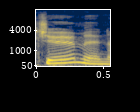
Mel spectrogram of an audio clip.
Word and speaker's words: German: The men who menace them are Chuck, played by actor Aaron Glenane, and German, I think it's pronounced. – German. – Just German. There you go.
